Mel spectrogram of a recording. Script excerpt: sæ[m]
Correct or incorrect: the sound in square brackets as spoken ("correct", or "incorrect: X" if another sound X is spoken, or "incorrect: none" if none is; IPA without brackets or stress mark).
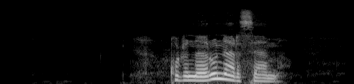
correct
